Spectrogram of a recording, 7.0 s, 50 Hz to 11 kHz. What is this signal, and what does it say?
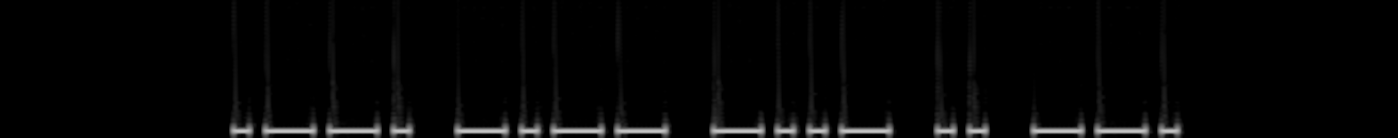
Morse code, heard as a keyed tone, about 15 wpm, 690 Hz. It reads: PYXIG
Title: Code Groups - 5 Letters - 15wpm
